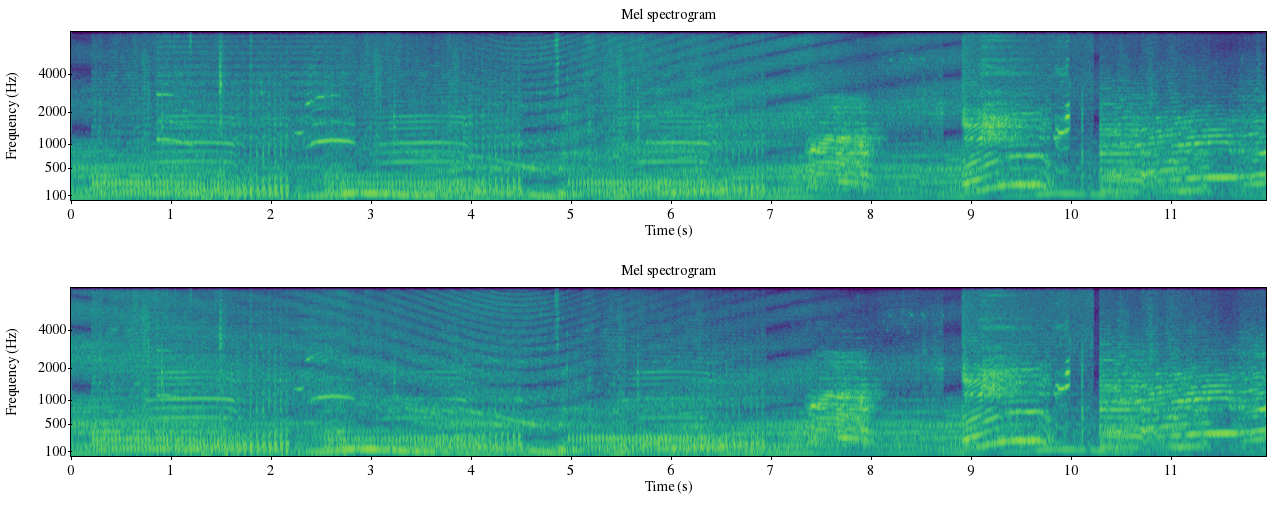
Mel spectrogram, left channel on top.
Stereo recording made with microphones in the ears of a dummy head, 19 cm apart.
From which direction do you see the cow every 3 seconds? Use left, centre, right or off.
centre, left, left, centre.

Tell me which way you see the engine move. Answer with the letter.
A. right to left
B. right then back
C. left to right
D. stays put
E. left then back
A.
